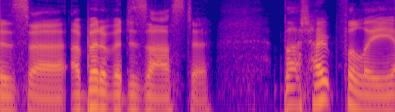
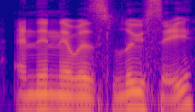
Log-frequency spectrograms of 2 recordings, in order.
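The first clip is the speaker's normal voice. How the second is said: ordinary talk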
